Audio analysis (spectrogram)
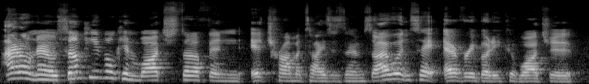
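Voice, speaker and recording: Streamer from Ohio, bright sharp tone, rambling and repetitive, swears freely, casual chat with viewers. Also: medium pitch, animated, moderate pace. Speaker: livestreamer answering chat.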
